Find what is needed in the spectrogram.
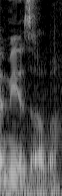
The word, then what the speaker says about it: Miyazawa: Yeah, Miyazawa.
